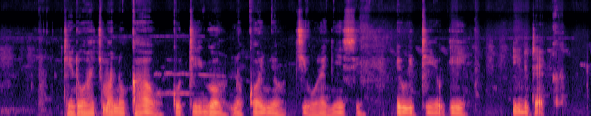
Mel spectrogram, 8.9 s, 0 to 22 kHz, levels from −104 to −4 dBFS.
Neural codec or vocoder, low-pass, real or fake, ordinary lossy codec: none; none; real; none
